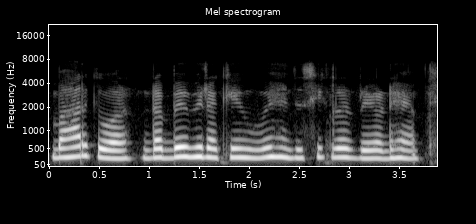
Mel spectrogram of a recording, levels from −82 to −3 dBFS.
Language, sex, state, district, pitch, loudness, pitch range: Hindi, female, Jharkhand, Garhwa, 250 Hz, -15 LUFS, 235-260 Hz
